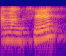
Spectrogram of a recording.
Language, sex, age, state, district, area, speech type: Tamil, female, 30-45, Tamil Nadu, Viluppuram, rural, conversation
